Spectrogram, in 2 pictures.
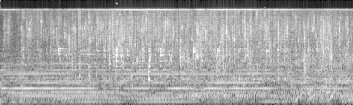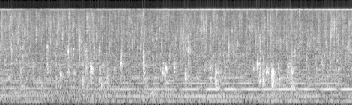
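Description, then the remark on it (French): A man fills his can at a water fountain: a continuous rushing splash with a resonant, filling tone and small scattered drips and clinks, holding an even level for the whole stretch with no voices. “Il se dirige vers la fontaine d'eau et pousse un chariot. Une femme gît sur le sol. L'homme remplit son bidon.”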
